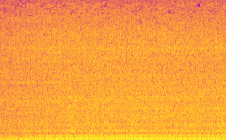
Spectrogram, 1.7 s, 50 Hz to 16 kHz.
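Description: A 2010 Yamaha R1 crossplane 1000cc sport motorcycle engine running at low speed while riding, a loud steady droning hum with a rough, slightly uneven pulse throughout.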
